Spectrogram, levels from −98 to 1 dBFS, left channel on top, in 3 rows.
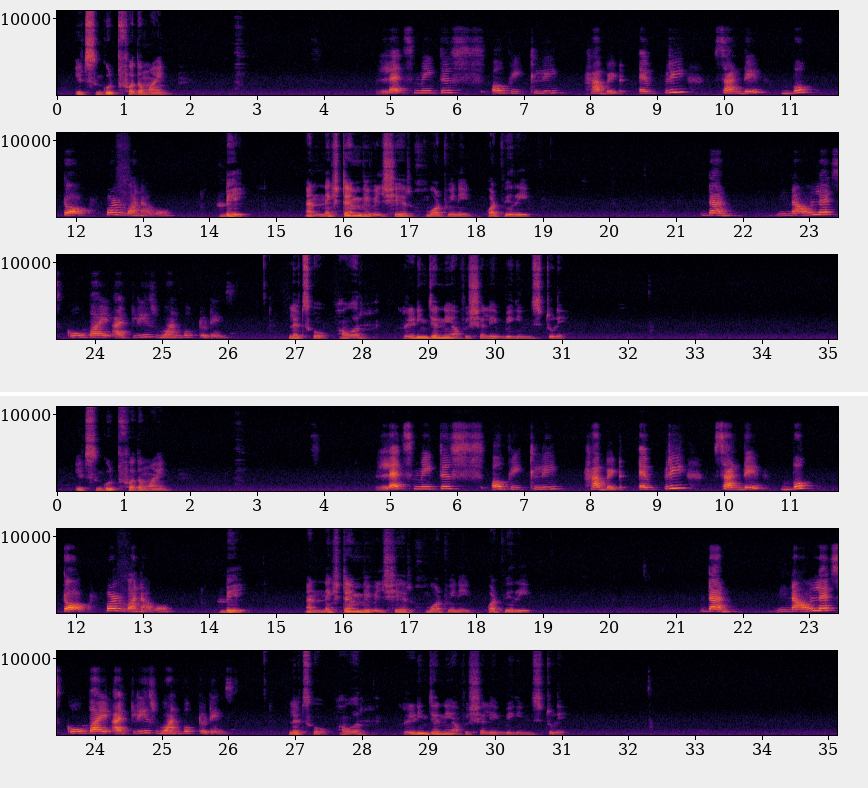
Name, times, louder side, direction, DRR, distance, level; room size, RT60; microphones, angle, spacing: voice 1, 0.3-1.7 14.1-14.5 15.4-17.9 18.2-18.8 26.9-28.1 28.6-31.0, left 2 dB, 35° left, 0.5 m, -35 dB
voice 2, 4.8-7.6 7.9-8.4 8.7-9.7 10.0-10.6 10.9-11.3 11.8-12.2 12.5-13.4 21.4-21.9 22.5-26.0, right 4 dB, 55° right, 0.5 m, -32 dB
2.5 x 2.4 x 3.5 m
head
